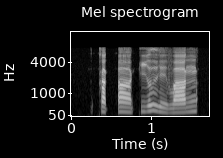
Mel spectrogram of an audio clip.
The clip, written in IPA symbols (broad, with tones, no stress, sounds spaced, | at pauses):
k a˨˩ k̚ ʔ a̤ː˨˩ k i˨˦ ə̯ ɣ e̤˨˩ v a˨˦ ŋ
